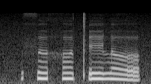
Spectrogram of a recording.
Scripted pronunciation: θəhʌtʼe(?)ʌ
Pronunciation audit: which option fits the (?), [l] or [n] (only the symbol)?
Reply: l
